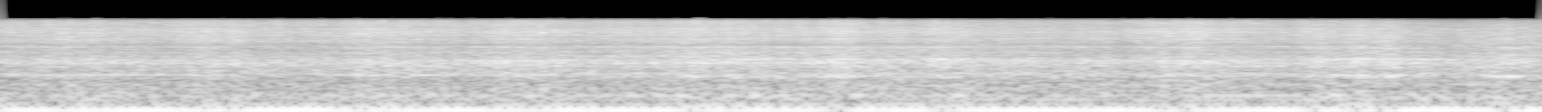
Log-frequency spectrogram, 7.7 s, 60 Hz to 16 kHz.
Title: Chevy 454 BB Rough Idle first start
